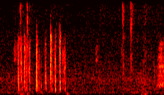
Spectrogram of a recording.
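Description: A quick burst of keyboard typing, about a dozen crisp clicks in fast succession, then a short pause and a few more scattered keystrokes. Fairly quiet, with no voices.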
